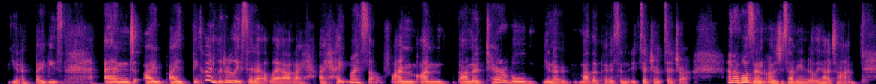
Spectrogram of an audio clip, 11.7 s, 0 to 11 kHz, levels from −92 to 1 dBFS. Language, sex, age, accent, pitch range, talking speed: English, female, 20-39, Australian, 165-210 Hz, 205 wpm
